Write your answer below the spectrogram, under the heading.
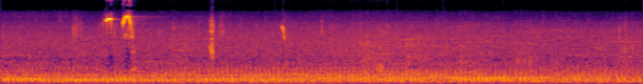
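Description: Two sharp, high-pitched squeaks from a young macaque about a second in, then two fainter short squeaks, over a steady low background hum.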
